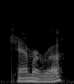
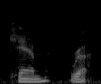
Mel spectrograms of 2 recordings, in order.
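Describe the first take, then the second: First: The middle vowel is fully pronounced. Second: The middle vowel is dropped. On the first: The speaker calls it wrong. "we don't pronounce this camera" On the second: The speaker calls it right. "We pronounce it camera"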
